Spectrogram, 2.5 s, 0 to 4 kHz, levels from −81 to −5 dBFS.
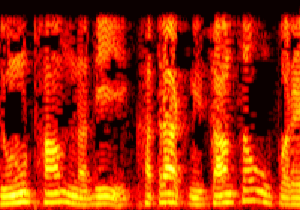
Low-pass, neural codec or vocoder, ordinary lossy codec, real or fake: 3.6 kHz; none; none; real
